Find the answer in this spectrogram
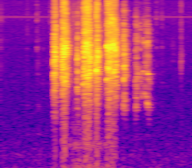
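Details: Budgerigars at a window, a group of two hens and two cocks: a quick run of harsh, scratchy, buzzy chattering notes, about eight bursts in one second, with quiet before and after.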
